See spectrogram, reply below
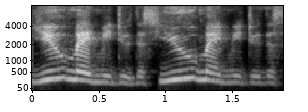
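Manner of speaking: mock yelling. Retelling how his father turned on his mother with a gun, imitating someone yelling. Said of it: "I start screaming".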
